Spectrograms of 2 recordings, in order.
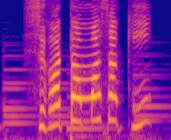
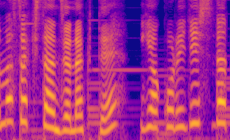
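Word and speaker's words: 菅田将暉: Тогда этот актер, возможно, "Сугата Масаки?". Tomoe: Ты имеешь в виду "СУДА Масаки"? Else: В этом кандзи не читается "SUDA"... А, так тоже может читаться.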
